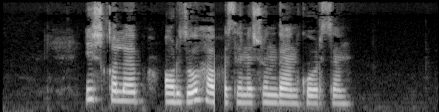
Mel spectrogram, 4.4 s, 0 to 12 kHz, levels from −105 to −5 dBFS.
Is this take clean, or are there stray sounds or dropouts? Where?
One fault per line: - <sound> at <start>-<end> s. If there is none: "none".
- dropout at 2.2-2.3 s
